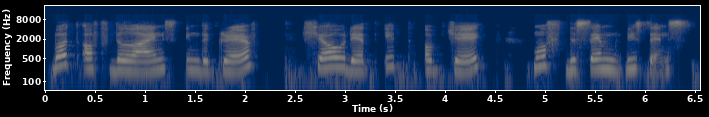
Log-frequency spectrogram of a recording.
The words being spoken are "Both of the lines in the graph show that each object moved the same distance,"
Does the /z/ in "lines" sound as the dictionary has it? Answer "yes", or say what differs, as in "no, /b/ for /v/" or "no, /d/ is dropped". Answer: no, /s/ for /z/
